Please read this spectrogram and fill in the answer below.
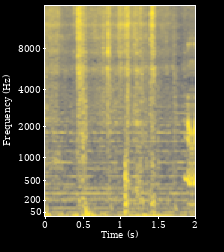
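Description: Quiet background music with a few faint, short rustles and clicks as hands work a cable through loose cellulose insulation in a ceiling cavity.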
